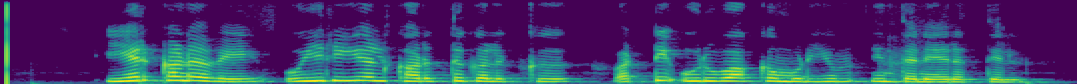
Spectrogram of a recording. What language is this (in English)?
Tamil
